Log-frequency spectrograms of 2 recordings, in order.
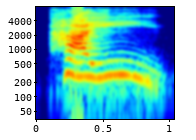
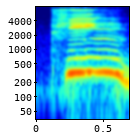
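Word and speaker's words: thigh: ही injured ह देखो बच्चों ज्यादातर बच्चे ना थाई नहीं बोलते थिंग बोल देते वो गलत है स्पेलिंग भले टी एच आई जी एच है पर हम उसका मतलब थाई हुआ थाई बड़ी ई की मात्रा ही हिंज ही थाई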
